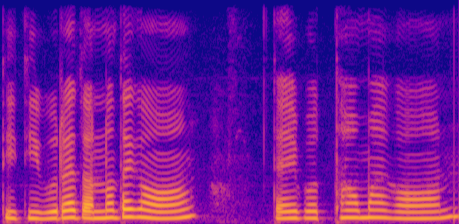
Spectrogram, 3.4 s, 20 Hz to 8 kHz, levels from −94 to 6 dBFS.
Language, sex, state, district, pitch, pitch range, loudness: Chakma, female, Tripura, Unakoti, 245 Hz, 235-260 Hz, -15 LUFS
